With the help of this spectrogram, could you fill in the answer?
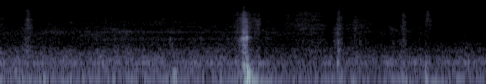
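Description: Fingertips and nails in lace fingerless gloves tap and scratch the printed foil surface of a flat rectangular holographic cardboard box for the Grimoire eyeshadow palette, lying on a black cloth. Faint, low scratching runs throughout, with one sharper, short tap standing out near the middle before the quiet scraping resumes.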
